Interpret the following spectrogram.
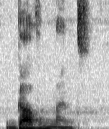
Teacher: the stress is on the first word syllable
